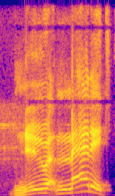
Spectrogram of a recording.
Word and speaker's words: pneumatic: Pneumatic is correct, with a silent P at the front.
